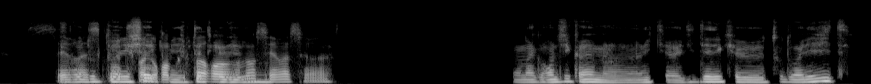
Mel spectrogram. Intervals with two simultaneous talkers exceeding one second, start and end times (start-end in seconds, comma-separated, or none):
0.6-2.4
